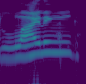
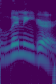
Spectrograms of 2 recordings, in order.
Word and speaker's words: Lininger: He said Lininger. So it's Lininger. Yeah, it's Lininger. Lininger. Lininger. Rhymes with finger.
